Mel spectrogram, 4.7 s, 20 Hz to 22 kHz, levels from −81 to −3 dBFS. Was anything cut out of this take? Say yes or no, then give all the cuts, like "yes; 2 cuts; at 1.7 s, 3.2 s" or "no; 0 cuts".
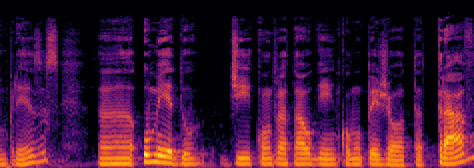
no; 0 cuts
